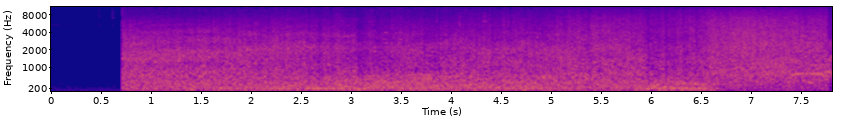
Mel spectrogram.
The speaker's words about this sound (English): And sounds very much like water to me.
